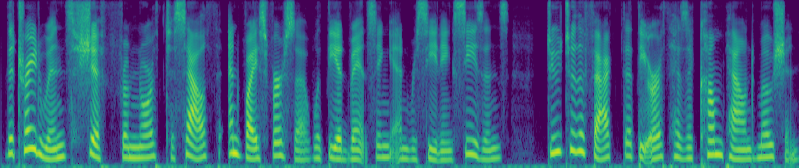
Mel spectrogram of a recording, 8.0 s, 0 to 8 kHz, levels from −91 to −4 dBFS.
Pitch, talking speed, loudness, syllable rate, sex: 200 Hz, 210 wpm, -20 LUFS, 5.0 syllables/s, female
